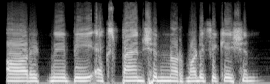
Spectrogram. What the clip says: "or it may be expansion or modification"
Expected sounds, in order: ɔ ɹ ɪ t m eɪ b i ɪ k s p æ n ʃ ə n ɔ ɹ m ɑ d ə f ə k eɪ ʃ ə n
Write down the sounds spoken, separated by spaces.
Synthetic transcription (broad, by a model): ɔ ɹ ɪ t m eɪ b i ɪ k s p æ n ʃ ə n ɔ ɹ m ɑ d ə f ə k eɪ ʃ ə n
